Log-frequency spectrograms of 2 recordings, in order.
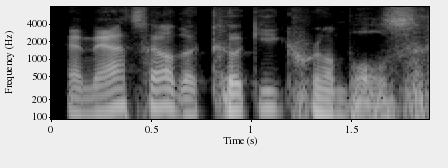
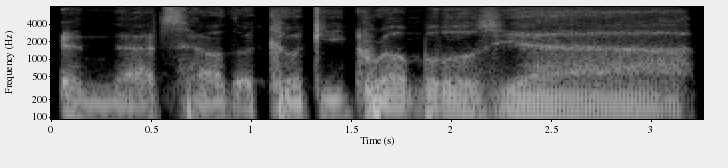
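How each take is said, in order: First: Said in the usual way. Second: Low, slow, quiet tough-guy voice; badass delivery. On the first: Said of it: "he's gotta say it better than that". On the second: Shown as a demonstration. Showing how a badass says the movie line, low slow cool. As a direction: drop it deep and drag it out like a badass. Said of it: "that's how a badass says it".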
